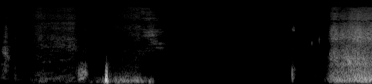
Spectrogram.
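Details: Airy hiss of a delivered breath with a soft click, a quiet pause, then the next breath's hiss: the speaker's own mechanical ventilator cycling, which he points out while talking in a podcast recording.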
